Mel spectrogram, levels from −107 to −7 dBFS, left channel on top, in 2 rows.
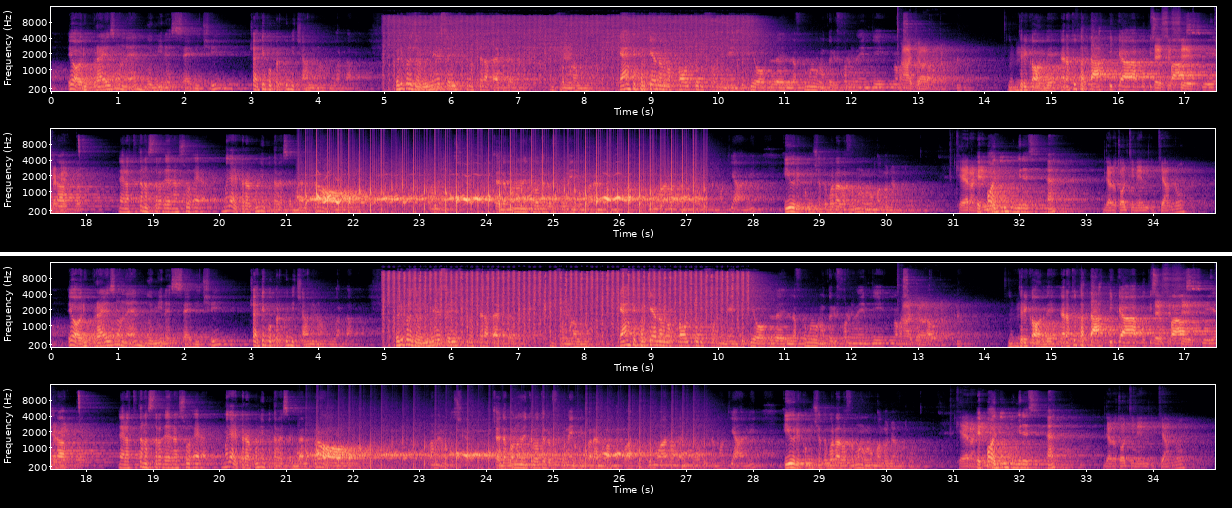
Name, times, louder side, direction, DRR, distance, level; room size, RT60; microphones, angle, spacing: voice 1, 0.3-2.6 3.0-4.5 5.2-7.0 7.5-8.1 8.5-12.8 13.1-13.3 13.6-13.7 14.4-17.7 18.5-22.5 23.2-23.8 24.1-28.0 28.5-30.5 31.4-32.7, right 1 dB, 15° right, 4 dB, 1.0 m, -34 dB
sound 1, 5.0-10.5, right 7 dB, 75° right, 1.1 m, -39 dB
voice 2, 12.7-13.5 14.4-14.6 15.4-15.6 16.5-17.2 17.5-18.0 31.1-31.8 33.3-34.5, left 3 dB, 20° left, 6 dB, 0.4 m, -39 dB
sound 2, 21.2-27.3, left 6 dB, 80° left, 0.5 m, -31 dB
19.5 x 10.5 x 5.1 m, 2.4 s
head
